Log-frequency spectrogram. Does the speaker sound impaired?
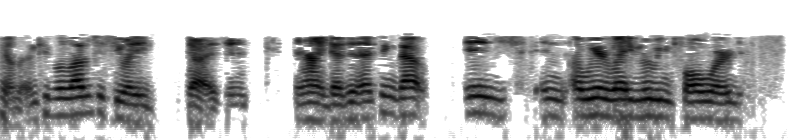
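Yes: cerebral palsy, mild; had speech therapy.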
